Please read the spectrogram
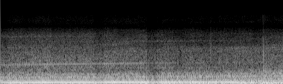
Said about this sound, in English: OK, I've just pulled away in the Gold Wing under a lot of pressure because the coach made me go first.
